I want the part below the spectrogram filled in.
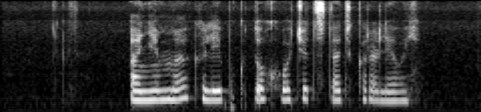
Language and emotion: Russian, neutral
